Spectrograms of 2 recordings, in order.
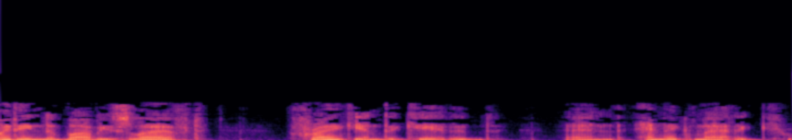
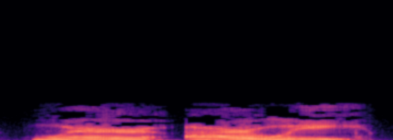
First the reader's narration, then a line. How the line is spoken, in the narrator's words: Raising his voice even further, Bobby shouted above the tumult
